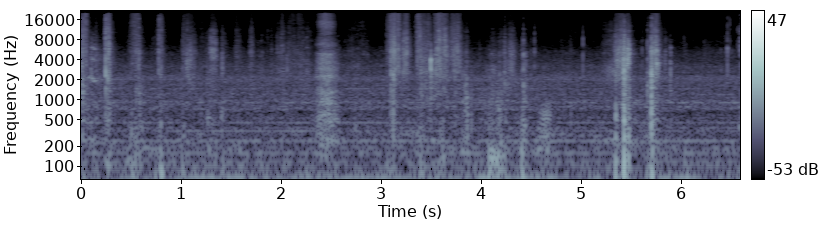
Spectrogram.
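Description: Tarot cards shuffled and flicked at close range, a scatter of quick papery snaps and riffles over faint room noise, with no talking during the shuffle.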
